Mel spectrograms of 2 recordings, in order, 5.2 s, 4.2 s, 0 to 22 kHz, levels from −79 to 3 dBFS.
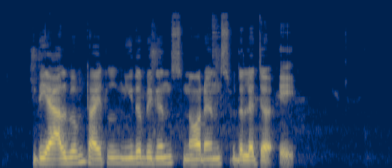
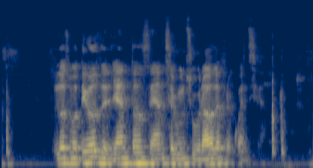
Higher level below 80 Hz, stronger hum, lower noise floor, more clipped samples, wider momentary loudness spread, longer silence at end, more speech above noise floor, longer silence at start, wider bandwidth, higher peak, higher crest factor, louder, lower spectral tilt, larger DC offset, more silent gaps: second, -64 dBFS vs -58 dBFS; neither; first, -69 dBFS vs -59 dBFS; neither; second, 11 LU vs 18 LU; first, 1.3 s vs 0 s; first, 51 dB vs 38 dB; first, 0.45 s vs 0.05 s; first, 16 kHz vs 11 kHz; about the same, -2 dBFS vs -4 dBFS; about the same, 20 dB vs 18 dB; about the same, -19 LUFS vs -21 LUFS; about the same, -5.5 dB/octave vs -6.5 dB/octave; neither; neither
